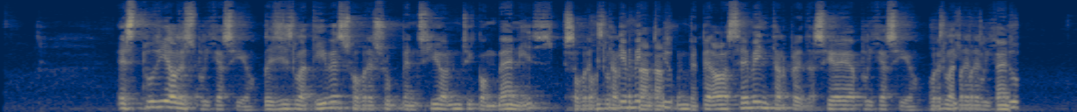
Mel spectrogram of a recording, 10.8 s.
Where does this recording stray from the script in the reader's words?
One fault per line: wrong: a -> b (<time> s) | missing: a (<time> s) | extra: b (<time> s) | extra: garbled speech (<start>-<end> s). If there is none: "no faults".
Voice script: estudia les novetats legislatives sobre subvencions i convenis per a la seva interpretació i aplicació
wrong: novetats -> aplicació (1.9 s)
extra: garbled speech (5.6-7.0 s)
extra: garbled speech (9.3-10.2 s)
